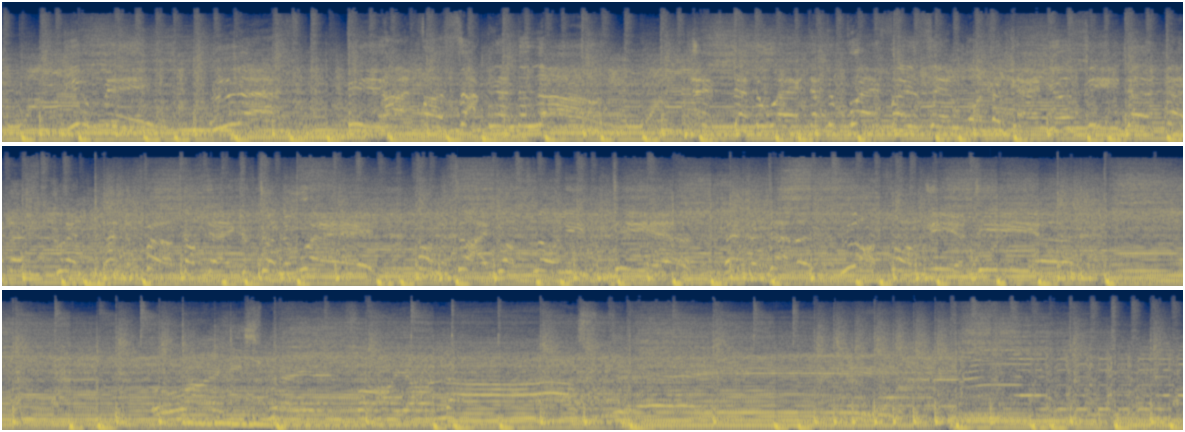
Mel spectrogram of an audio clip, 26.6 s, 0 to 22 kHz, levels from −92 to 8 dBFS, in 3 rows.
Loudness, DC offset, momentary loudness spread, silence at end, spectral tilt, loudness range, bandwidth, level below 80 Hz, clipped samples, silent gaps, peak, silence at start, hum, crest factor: -11 LUFS; under 0.1%; 2 LU; 0 s; -4.5 dB/octave; 1 LU; 18.5 kHz; -20 dBFS; under 0.1%; none; 0 dBFS; 0 s; none; 10 dB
